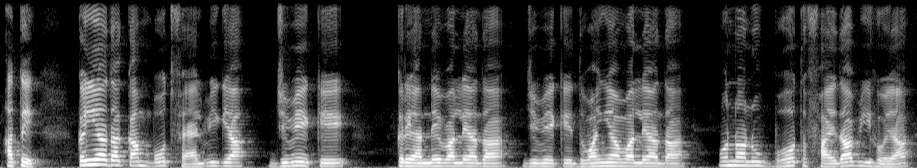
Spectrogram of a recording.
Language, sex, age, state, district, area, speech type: Punjabi, male, 45-60, Punjab, Ludhiana, urban, spontaneous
